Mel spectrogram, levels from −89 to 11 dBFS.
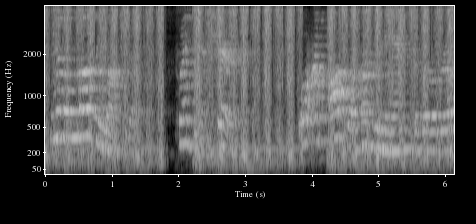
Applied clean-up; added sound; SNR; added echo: none; Domestic sounds, home sounds; 5 dB; reverberation time 1.1 s.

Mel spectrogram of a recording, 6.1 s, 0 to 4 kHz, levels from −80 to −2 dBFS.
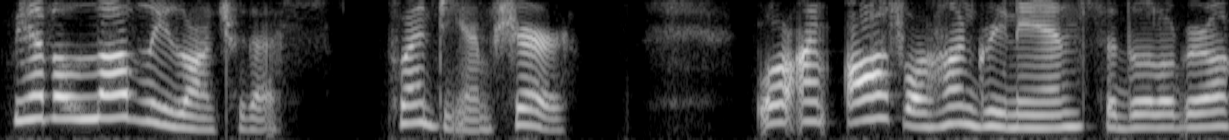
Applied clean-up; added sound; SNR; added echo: none; none; none; none.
